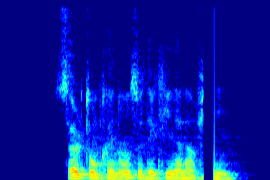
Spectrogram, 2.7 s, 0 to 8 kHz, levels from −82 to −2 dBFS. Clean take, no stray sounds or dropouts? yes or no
no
